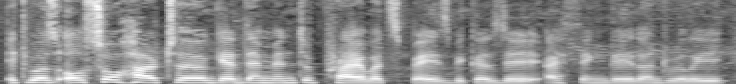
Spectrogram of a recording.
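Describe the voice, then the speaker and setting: Woman from Lithuania, volunteer nurse; mellow, reflective, hesitant talker. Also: lowish voice, completely flat delivery, normal speed, soft background music. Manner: reflective, hesitant, many fillers. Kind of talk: interview testimonial.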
